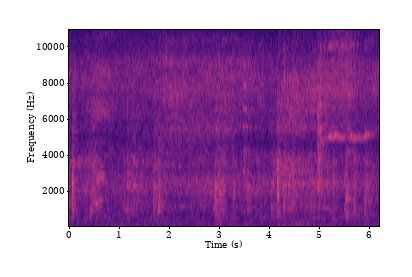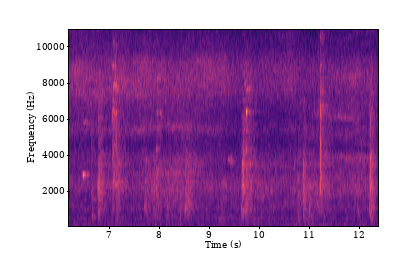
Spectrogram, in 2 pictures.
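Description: Indian Railways passenger coaches rolling past: a steady low rumble of wheels on rails, with irregular sharp clicks and clacks as the wheels cross rail joints.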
